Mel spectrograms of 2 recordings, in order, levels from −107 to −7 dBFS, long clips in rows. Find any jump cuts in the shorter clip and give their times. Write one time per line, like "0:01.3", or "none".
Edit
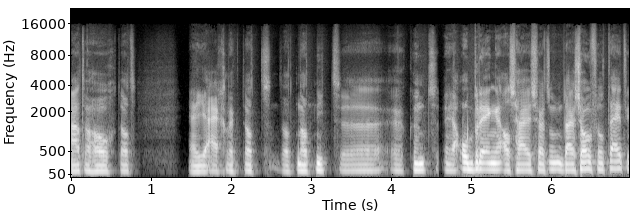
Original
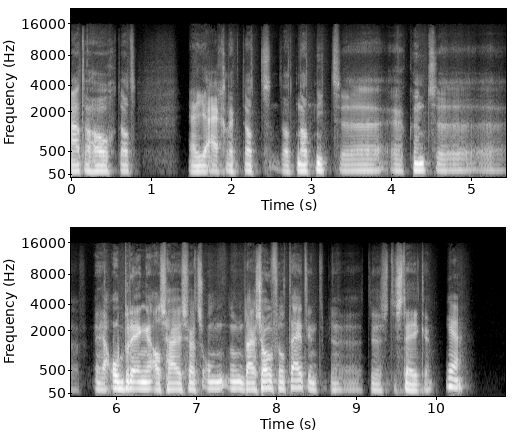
0:04.5
0:05.9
